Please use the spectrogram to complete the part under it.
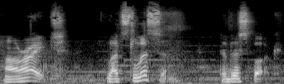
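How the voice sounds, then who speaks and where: A woman's voice: very deep voice, slow. A woman presenting an educational children's show in an explanatory, encouraging manner. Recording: music behind the voice.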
